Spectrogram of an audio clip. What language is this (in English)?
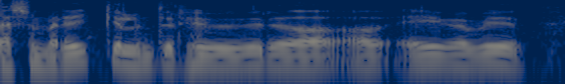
Icelandic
